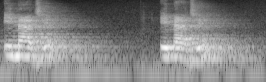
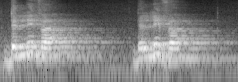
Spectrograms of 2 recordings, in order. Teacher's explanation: So in case you have any three-syllable verb, right, and its third syllable contains only short vowel alone or short vowel plus consonant, so here I stress the second syllable. Second syllable, logically, as the three previous elements are absent here.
